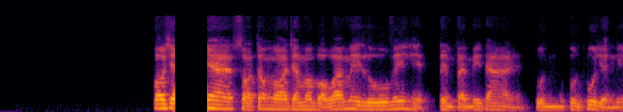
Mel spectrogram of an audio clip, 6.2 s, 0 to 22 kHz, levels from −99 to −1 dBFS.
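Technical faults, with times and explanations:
1.75–2.08 s, audio dropout to silence: speech cuts abruptly to silence for 0.33 s with no room tone, unlike a pause; likely a lost input link.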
